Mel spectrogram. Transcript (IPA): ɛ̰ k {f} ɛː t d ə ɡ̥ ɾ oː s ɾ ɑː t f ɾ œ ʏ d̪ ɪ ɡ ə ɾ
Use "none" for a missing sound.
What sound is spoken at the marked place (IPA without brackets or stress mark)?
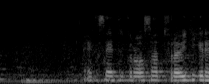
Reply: s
